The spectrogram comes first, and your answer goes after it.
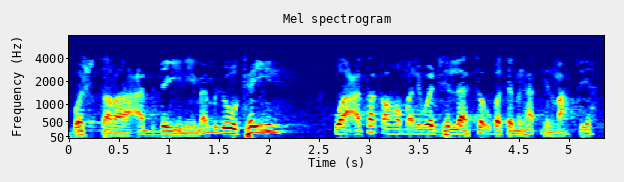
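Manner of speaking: ordinary talk, nothing marked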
